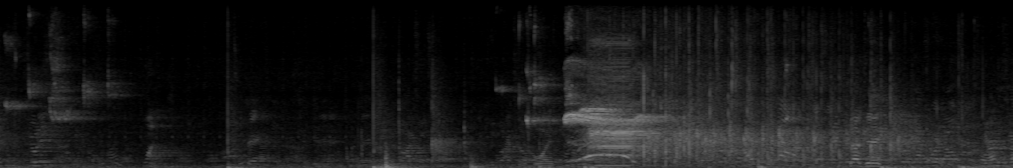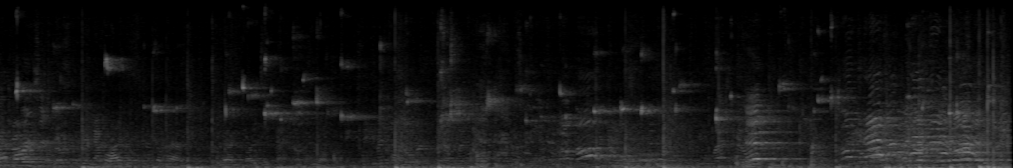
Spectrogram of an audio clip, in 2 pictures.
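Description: Basketball bounced on a hardwood gym floor, heard as scattered thuds, with spectators chattering in a large, echoing gymnasium. About eight and a half seconds in comes a sudden loud shout from nearby spectators, the loudest moment, and crowd noise tails off over the next few seconds.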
